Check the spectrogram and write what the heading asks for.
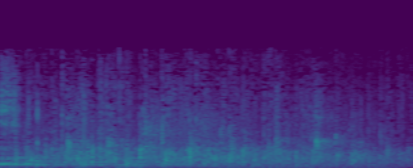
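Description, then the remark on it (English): Steady audience applause on a game show after a correct answer fills the whole moment, a dense, even wash of many hands clapping with no pauses or rise and fall. “Cash cow, that's right.”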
